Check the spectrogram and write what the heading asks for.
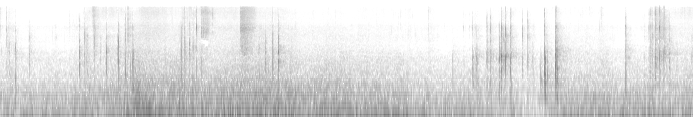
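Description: Fire burning in a building's doorway, crackling and popping over a steady low rumble, with two sharper snaps near the end.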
